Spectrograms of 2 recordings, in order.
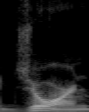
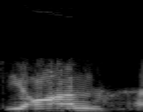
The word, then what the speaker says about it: Jorn: Most people call you Jorn because it's Jorn. So let's just start with that. But that's not how you pronounce it. It's pronounced Jan. The R is silent.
